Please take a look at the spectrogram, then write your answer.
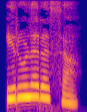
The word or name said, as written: ಇರುಳರಸ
